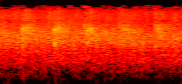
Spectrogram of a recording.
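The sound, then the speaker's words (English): A crowd gives a round of applause to Emmanuel Church in the morning, a dense wash of many hands clapping at an even level with a few sharper claps poking through, and no one talking over it. “And first off, can we can we give a huge round of applause to Emmanuel Church this morning?”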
